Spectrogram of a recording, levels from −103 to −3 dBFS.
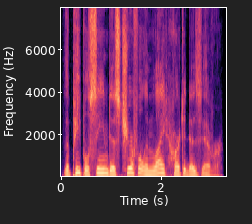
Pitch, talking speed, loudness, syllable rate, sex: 160 Hz, 165 wpm, -15 LUFS, 4.8 syllables/s, male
